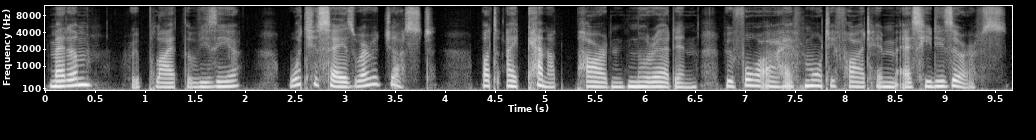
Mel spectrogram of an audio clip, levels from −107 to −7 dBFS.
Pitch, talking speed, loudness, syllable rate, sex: 200 Hz, 145 wpm, -20 LUFS, 4.8 syllables/s, female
